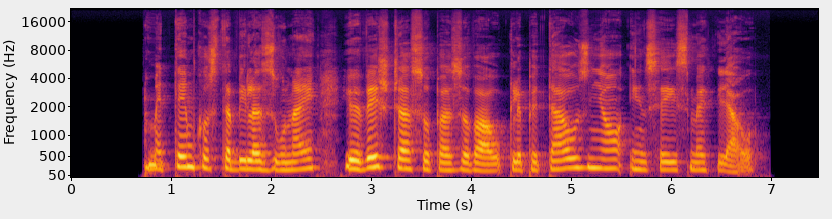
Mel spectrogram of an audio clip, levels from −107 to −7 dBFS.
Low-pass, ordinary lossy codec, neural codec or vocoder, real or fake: none; none; none; real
